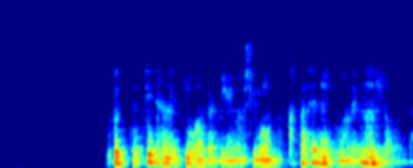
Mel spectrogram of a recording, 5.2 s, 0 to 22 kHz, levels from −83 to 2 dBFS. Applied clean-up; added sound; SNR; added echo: neural mask model DeepFilterNet 3.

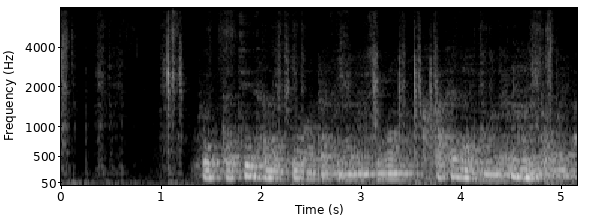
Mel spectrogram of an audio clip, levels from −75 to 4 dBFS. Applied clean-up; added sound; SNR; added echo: none; Writing; 19 dB; reverberation time 0.7 s.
